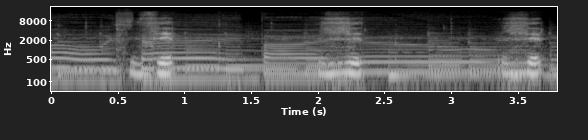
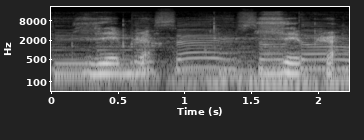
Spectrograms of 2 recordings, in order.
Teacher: ujung lidah dekat gusi atas dan pita suara bergetar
